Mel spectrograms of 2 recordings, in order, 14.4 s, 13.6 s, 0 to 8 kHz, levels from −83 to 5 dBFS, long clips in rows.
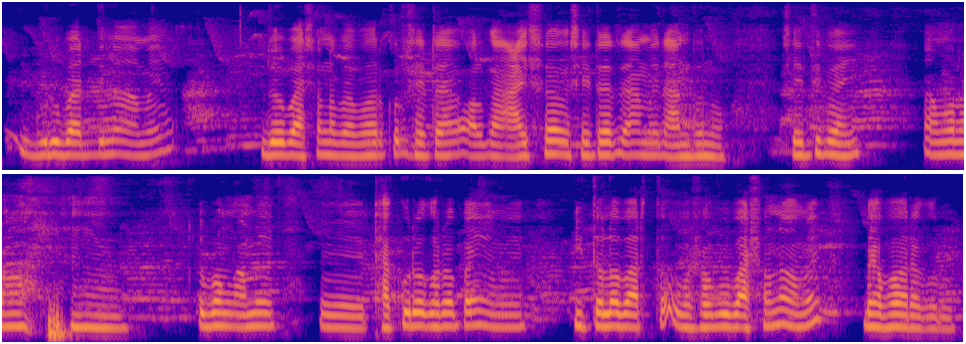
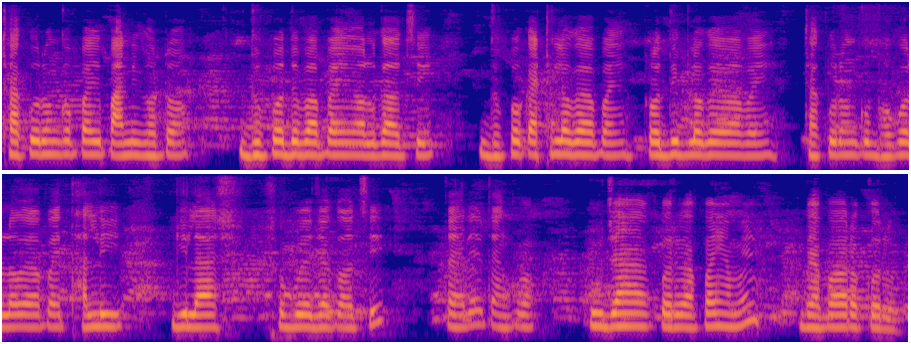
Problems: constant background noise, continuous background conversations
